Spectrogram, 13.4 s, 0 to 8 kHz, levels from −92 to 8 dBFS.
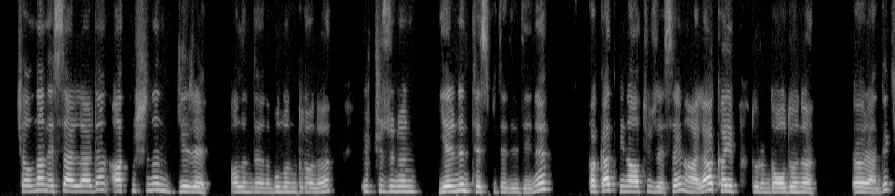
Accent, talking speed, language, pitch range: native, 80 wpm, Turkish, 195-240 Hz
